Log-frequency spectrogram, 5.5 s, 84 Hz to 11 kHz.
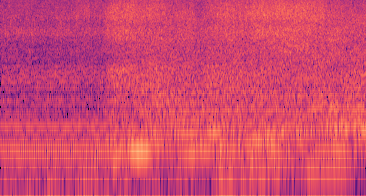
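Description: A 1978 Plymouth Volare drag car at Richmond Dragway runs down the strip, its engine droning at a moderate distance with a rise in pitch midway, steady and fairly faint, with no talking.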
